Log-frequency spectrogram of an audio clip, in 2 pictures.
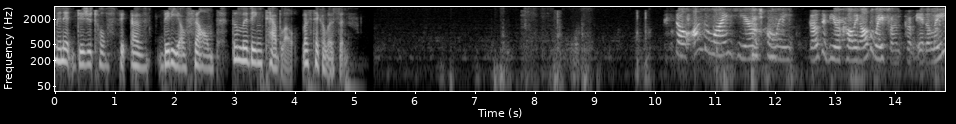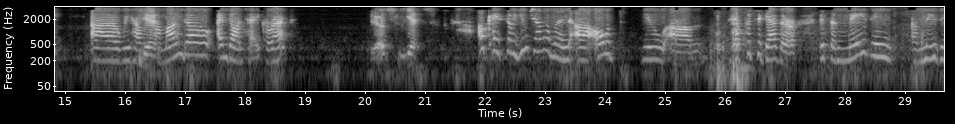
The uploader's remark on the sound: Phoned in directly from Rome earlier this week.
